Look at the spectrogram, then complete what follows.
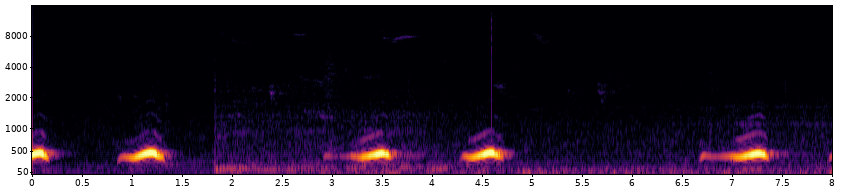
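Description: Female fruit dove (walik) cooing, played as a lure call to draw in males: a series of low hooting coos, each rising then dipping in pitch, about five in eight seconds with uneven gaps.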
